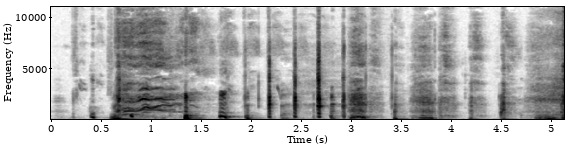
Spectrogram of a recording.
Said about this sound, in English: Sorry, I still have my cough, just FYI.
